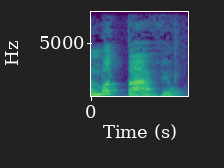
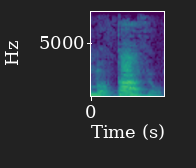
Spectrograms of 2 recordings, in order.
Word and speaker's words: notável: recebem acento por exemplo a palavra notável e termina com l olha aqui e ela é uma paroxítona né última sílaba penúltima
